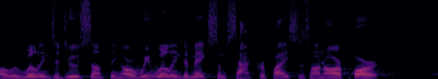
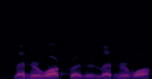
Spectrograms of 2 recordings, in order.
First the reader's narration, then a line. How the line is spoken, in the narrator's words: that deacon said softly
